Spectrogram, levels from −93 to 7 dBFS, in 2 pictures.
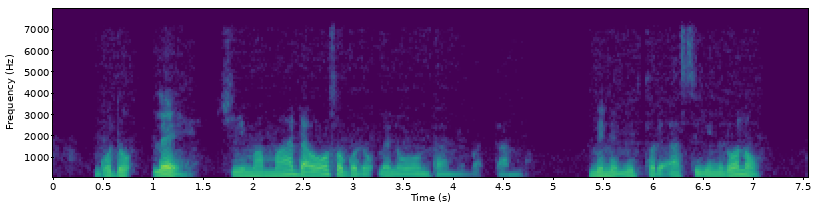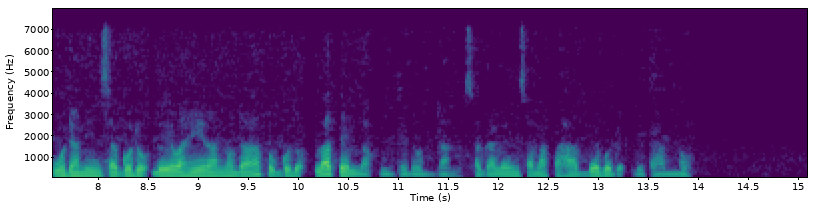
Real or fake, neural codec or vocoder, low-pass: real; none; 7.2 kHz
